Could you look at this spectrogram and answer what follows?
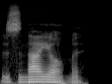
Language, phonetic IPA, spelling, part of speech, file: Polish, [znaˈjɔ̃mɨ], znajomy, noun / adjective, Pl-znajomy.ogg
